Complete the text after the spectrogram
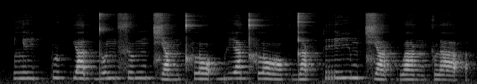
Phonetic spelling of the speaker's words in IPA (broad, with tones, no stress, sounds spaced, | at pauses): l i˦˥ ʔ p ɯ˥˩ k̚ j a˥˩ t̚ d o˥˩ n s ɯ˥˩ ŋ t͡ɕ a˩˦ ŋ kʰ l ɔ˦˥ ʔ b i˦˥ a̯ kʰ l ɔː˨˩ k̚ d a˨˩ k̚ p r iː˥˩ m t͡ɕ a˨˩ k̚ w a˨˩ ŋ k l a˨˩ ʔ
